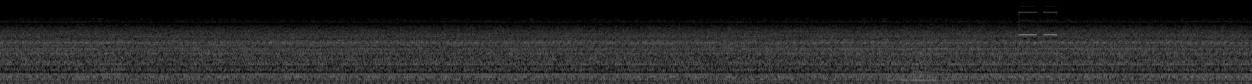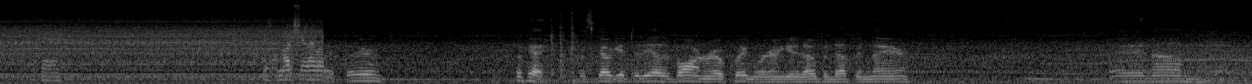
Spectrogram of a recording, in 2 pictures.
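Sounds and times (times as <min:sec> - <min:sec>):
steady mechanical hum: 0:00.1 - 0:24.3
control monitor double beep: 0:10.2 - 0:10.6.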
